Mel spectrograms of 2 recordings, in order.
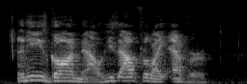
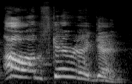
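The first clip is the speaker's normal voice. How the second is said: much higher, louder mocking squeal; mock Bray Wyatt; 12 semitones higher, 7 dB louder than usual. Mocking Bray Wyatt after a rare win, high sarcastic squeal. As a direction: send up a loser suddenly feeling scary. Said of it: "to, like".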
